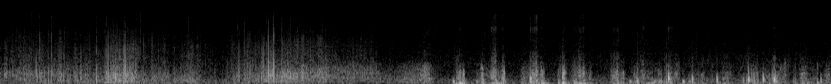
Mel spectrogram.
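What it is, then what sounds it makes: Silicone microphone ear being scratched. A gloved hand scratches inside the canal of a small, hollow white silicone dummy ear on a binaural microphone with a long, thin wooden ear pick. Soft, muffled rustling and dull swishes in the first half give way to a run of quick, close scraping ticks and crackles.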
